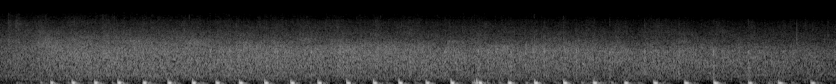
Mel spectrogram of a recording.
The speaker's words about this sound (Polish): I po tej ciszy osobne, wielkie brawa dla rodziców, że nie zrezygnowali.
